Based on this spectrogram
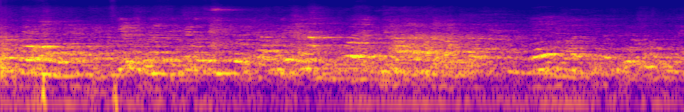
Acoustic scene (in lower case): cafe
